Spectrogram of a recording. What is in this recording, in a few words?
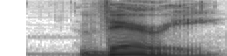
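"very", English, male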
